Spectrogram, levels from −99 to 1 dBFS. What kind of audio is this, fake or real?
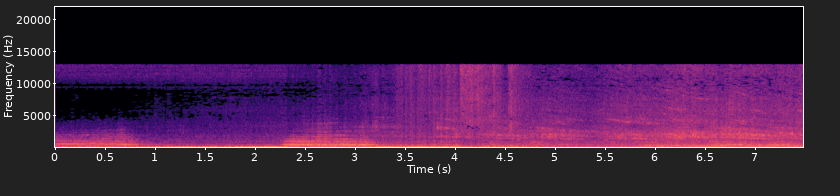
real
